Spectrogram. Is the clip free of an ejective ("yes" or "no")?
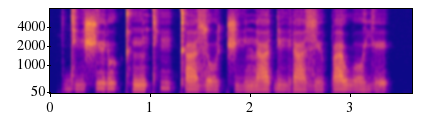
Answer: no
